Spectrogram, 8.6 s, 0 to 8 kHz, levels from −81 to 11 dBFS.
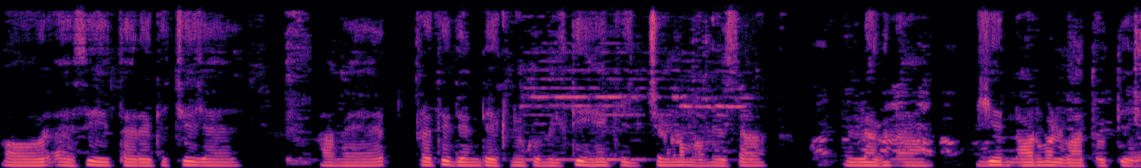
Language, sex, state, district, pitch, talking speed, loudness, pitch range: Hindi, male, Uttar Pradesh, Hamirpur, 150 Hz, 145 wpm, -23 LUFS, 145-160 Hz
